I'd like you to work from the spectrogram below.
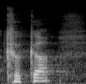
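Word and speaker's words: Quooker: Okay, this podcast is sponsored by Cooker. It's spelt Quicker, but pronounced Cooker.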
